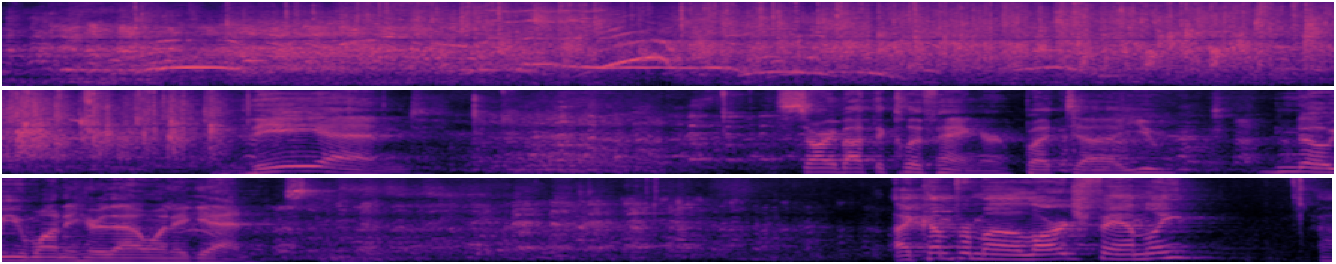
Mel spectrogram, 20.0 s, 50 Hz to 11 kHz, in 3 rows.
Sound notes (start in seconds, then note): 0.0 audience laughs; 3.1 audience applauds; 8.8 audience laughs; 14.1 audience laughs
